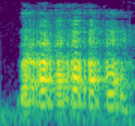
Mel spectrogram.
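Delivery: high bleating lamb voice. Acted. Lamb tempting the coyote in high bleats. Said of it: "Boragita bleated".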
